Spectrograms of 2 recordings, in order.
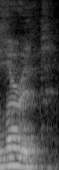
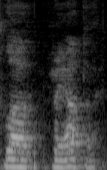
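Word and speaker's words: la reata: The lariat. Yeah. Yeah. For those people who mutilate the Spanish language and call it lariat, it's properly pronounced. It's la riata.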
